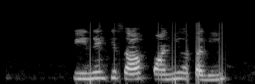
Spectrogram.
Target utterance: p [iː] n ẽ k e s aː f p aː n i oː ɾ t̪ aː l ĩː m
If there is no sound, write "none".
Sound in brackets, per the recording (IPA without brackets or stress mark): iː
